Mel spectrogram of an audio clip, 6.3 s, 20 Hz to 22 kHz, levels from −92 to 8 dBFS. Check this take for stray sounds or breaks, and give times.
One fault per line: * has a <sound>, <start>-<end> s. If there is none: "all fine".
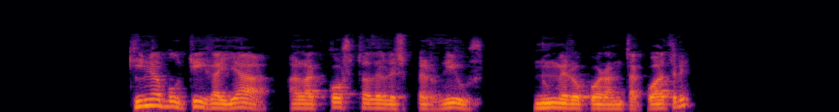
all fine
